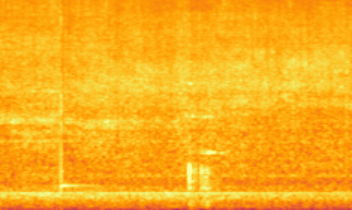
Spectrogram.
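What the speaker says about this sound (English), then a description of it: "we're gonna sear off our steak" Steak sears in hot neutral oil in a cast iron skillet with a loud, constant close sizzle, broken by a couple of sharp metallic clanks from the pan or utensil.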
